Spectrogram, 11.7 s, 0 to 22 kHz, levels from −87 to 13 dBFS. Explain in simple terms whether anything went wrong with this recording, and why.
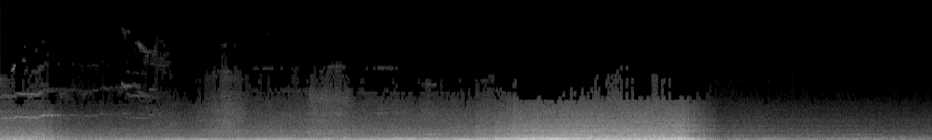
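Near the start, between 0.51 and 0.86 seconds, there's a fault called zipper noise. The volume drops noticeably there, but instead of gliding down it comes down in a handful of small jumps, about ten a second. Each jump lands as a tiny click, so for that short stretch you hear a ticking or zipping laid over the sound.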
